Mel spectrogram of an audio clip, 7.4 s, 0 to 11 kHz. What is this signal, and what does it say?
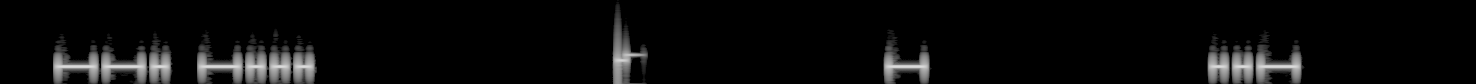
Morse code, heard as a keyed tone, about 20 wpm, spaced as for 9 wpm, 700 Hz. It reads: GB TU
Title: Top 90 QSO Elements - 8x Character Spacing - 20wpm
